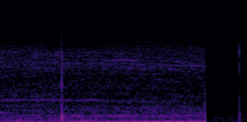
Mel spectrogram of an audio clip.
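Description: Faint steady hiss over a low rumble of background noise, with one soft click about two-thirds of a second in.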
